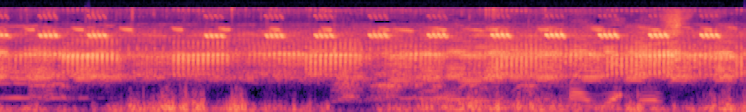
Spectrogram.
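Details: Rain-season frog chorus, heard while catching frogs: an unbroken buzzing drone with rapid high pulses, over low thumps and splashing noises close by.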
